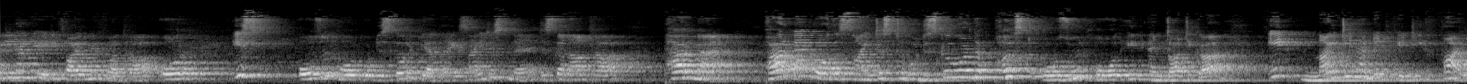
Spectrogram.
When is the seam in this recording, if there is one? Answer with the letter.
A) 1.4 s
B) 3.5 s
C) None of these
A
